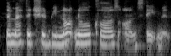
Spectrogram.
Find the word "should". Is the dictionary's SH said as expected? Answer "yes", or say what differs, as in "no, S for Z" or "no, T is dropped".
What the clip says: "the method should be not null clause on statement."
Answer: yes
